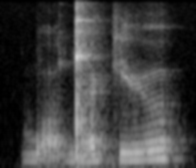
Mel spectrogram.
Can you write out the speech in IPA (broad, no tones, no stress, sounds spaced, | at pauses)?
b ɔ̰ ɡ͡ǃ œ kʲ ʉ ʊ̯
